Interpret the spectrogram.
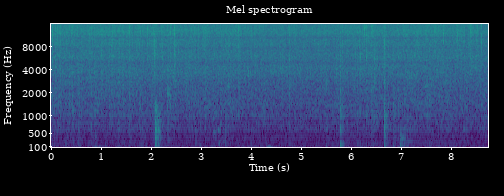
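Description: Cod fillets sizzling in hot oil in a frying pan: a steady spattering hiss, with a sharp knock about two seconds in and a few softer knocks later.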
